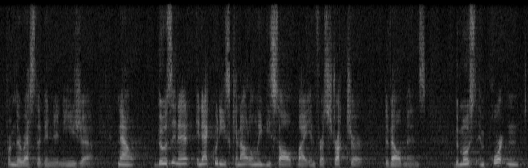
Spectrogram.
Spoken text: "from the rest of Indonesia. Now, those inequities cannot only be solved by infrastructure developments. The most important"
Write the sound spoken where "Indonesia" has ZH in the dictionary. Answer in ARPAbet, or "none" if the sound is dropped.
ZH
